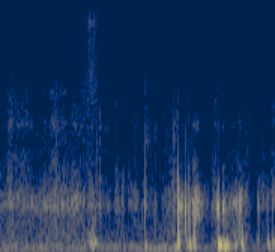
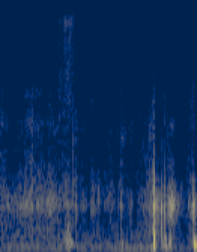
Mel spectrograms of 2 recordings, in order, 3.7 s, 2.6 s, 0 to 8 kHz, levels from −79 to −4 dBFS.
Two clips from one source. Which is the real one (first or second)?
first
